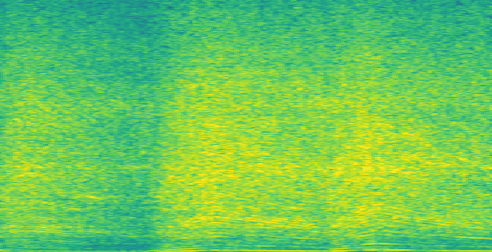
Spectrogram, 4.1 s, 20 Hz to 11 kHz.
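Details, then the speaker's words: 1986 Saab 900 Turbo coupe: engine blips up cleanly from steady idle and settles back smoothly, no misses, knocks or rattles; a healthy turbo four. "You know, sounds good."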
